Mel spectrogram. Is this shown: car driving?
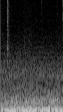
yes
